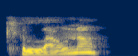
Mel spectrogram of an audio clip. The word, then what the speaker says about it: Kelowna: They took off from a place called Kelowna. – Kelowna. – It's spelled differently than it's pronounced, I guess.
